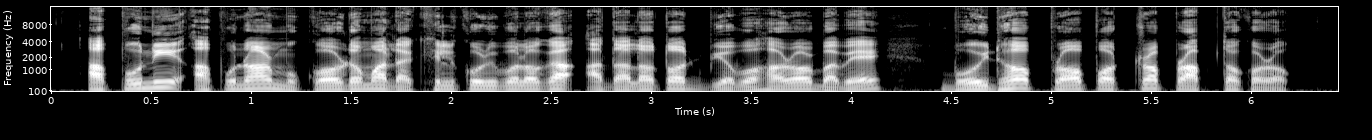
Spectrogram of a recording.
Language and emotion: Assamese, neutral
